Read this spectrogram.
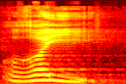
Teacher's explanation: Karena ada ya sukun yang didahului baris fathah, maka cara bacanya cukup kita lembutkan saja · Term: huruf lin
